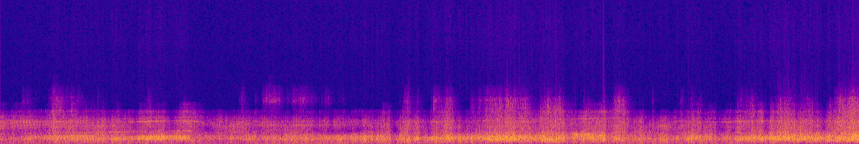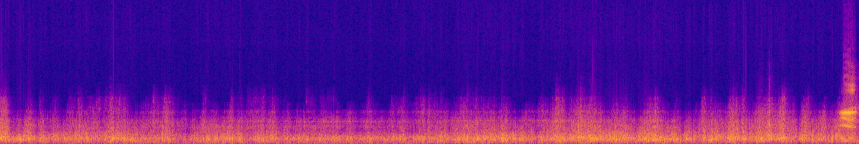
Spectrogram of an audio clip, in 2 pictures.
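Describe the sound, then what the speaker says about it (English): A Suzuki GSXR motorcycle engine drones steadily while riding on a short local trip, its hum mixed with heavy wind rush across the microphone, continuous and loud throughout. "The engine on this motorcycle performs really well in cooler weather too"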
